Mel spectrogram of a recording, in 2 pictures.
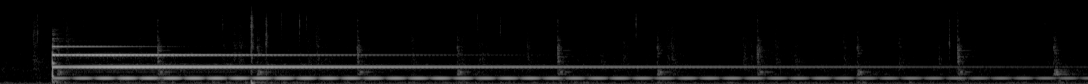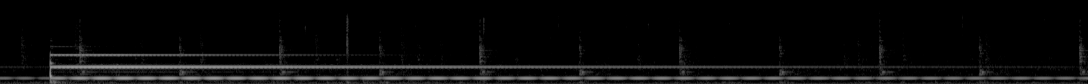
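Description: A meditation bell is struck twice, about eleven seconds apart. Each strike sounds a low, steady, pulsing tone with bright overtones that slowly fade into silence.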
